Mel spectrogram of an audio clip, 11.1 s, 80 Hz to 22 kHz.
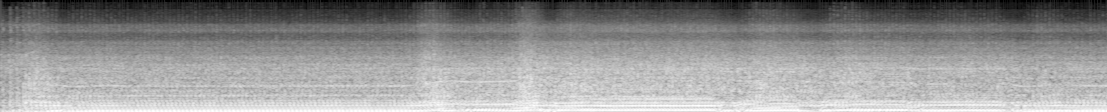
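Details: Kohler Command CH18–CH25 engine that ran rich and rough, now on a temporary replacement carburetor and non-OEM coils: it settles into a steady beat with occasional uneven dips and rev wobbles; it runs on its own but still a bit rough.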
